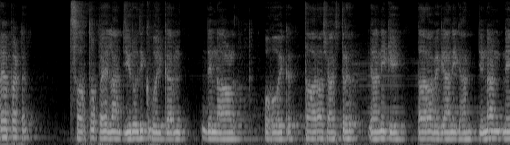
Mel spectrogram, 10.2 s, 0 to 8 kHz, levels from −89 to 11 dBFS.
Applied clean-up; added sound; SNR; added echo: neural separator model SepFormer DNS4.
